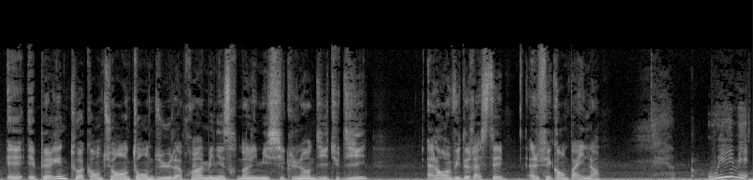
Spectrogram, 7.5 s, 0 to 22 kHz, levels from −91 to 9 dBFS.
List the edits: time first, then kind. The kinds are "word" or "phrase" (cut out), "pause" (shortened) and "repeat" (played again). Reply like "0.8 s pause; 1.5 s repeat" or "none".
3.4 s word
